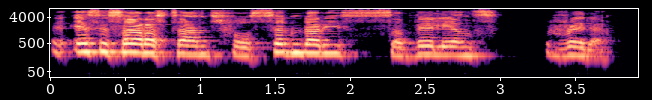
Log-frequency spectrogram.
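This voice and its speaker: An instructor giving an explanatory lecture in a deliberate, phrase-by-phrase way with pauses. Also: mid-range voice. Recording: dull, lo-fi voice recording.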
